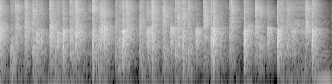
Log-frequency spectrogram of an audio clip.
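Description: Applause from a live audience in a radio broadcast studio, a dense, steady patter of many hands clapping for a few seconds, with no voices over it.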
